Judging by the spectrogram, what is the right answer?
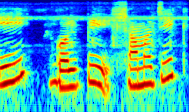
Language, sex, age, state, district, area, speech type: Bengali, female, 18-30, West Bengal, Alipurduar, rural, spontaneous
